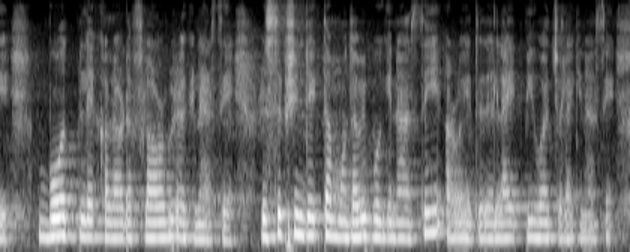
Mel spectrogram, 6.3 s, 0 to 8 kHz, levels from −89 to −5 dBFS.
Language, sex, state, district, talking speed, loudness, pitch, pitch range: Nagamese, female, Nagaland, Dimapur, 200 wpm, -18 LUFS, 185 Hz, 175-200 Hz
